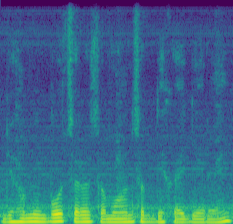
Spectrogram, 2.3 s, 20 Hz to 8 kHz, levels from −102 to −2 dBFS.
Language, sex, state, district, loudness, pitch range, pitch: Hindi, male, Arunachal Pradesh, Longding, -15 LUFS, 110-120 Hz, 115 Hz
